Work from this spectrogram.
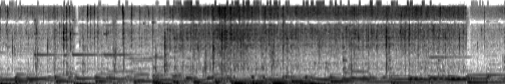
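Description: Onion, green chillies and curry leaves sizzle and crackle steadily in hot oil for kadhi pakoda, with a dense, continuous frying hiss and occasional stirring throughout.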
